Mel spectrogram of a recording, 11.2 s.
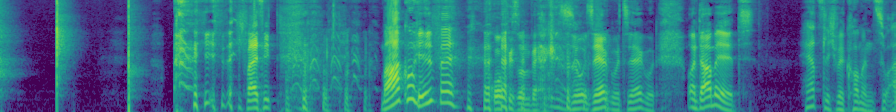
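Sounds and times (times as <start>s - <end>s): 
hand clap: 0.0s - 1.0s, 1.6s - 1.9s
laughter: 2.2s - 5.0s, 5.6s - 7.9s
speech: 2.4s - 11.1s.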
